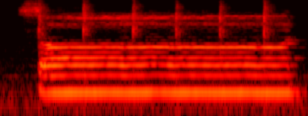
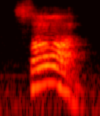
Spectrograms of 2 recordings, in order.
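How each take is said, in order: First: "Sod" held very long on one level note; six-beat elongation. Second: Said in the usual way. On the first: Shown as a demonstration. Teacher demonstrating six beats to students, "Sod" sustained. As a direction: stretch the vowel of "Sod" steadily for six beats. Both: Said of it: "Enam ketukan".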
